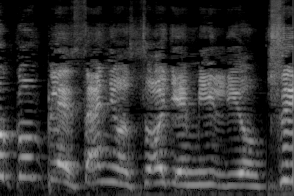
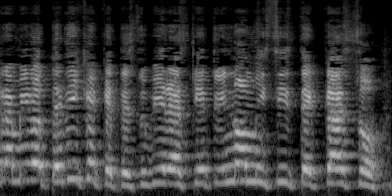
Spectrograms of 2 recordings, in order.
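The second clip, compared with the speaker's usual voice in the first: normal talking voice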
